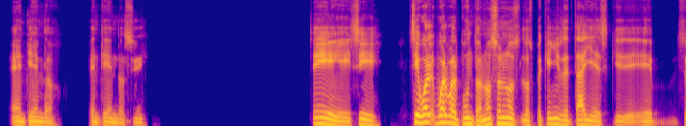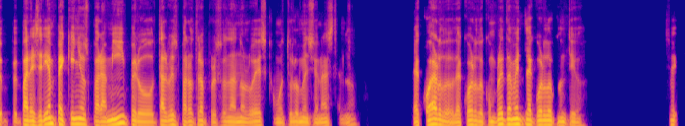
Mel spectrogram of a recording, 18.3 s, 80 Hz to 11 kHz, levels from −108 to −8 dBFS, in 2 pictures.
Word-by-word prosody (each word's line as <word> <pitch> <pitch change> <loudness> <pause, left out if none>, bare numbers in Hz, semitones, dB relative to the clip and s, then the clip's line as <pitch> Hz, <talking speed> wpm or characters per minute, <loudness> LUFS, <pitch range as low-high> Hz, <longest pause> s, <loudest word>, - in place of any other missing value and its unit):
Entiendo. 105 -4 -2 0.4
Entiendo, 100 -2 -4
sí. 90 0 -8 2.2
Sí, 130 -9 +4
sí. 120 -6 0 0.4
Sí, 195 - +4
vuel 190 +2 +7
vuelvo 180 +1 +5
al 150 - +4
punto, 145 -6 +2
¿no?, 130 +4 +4
son 155 +2 +3
los 140 -6 +1
los 120 -2 -3
pequeños 140 +3 -1
detalles 120 -3 0
que 105 -1 -4 0.3
se - - -6
parecerían 115 +6 +1
pequeños 140 -1 +2
para 105 -2 -1
mí, 140 +9 +3
pero 100 - -3
tal 110 +3 -2
vez 120 -1 -3
para 105 0 -4
otra 115 +2 -5
persona 100 +2 -7
no 100 0 -3
lo 95 +1 -5
es, 105 -2 -4
como 90 0 -10
tú 100 - -10
lo 100 - -4
mencionaste, 95 -2 -6
¿no? 100 +10 -12 0.7
De - - -1
acuerdo, 120 -6 +1
de 95 - -2
acuerdo, 115 0 -3
completamente 135 +5 +1
de - - +5
acuerdo 120 0 0
contigo. 100 -3 -6 1.1
Sí. - - -5
110 Hz, 150 wpm, -23 LUFS, 100-130 Hz, 2.2 s, vuel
